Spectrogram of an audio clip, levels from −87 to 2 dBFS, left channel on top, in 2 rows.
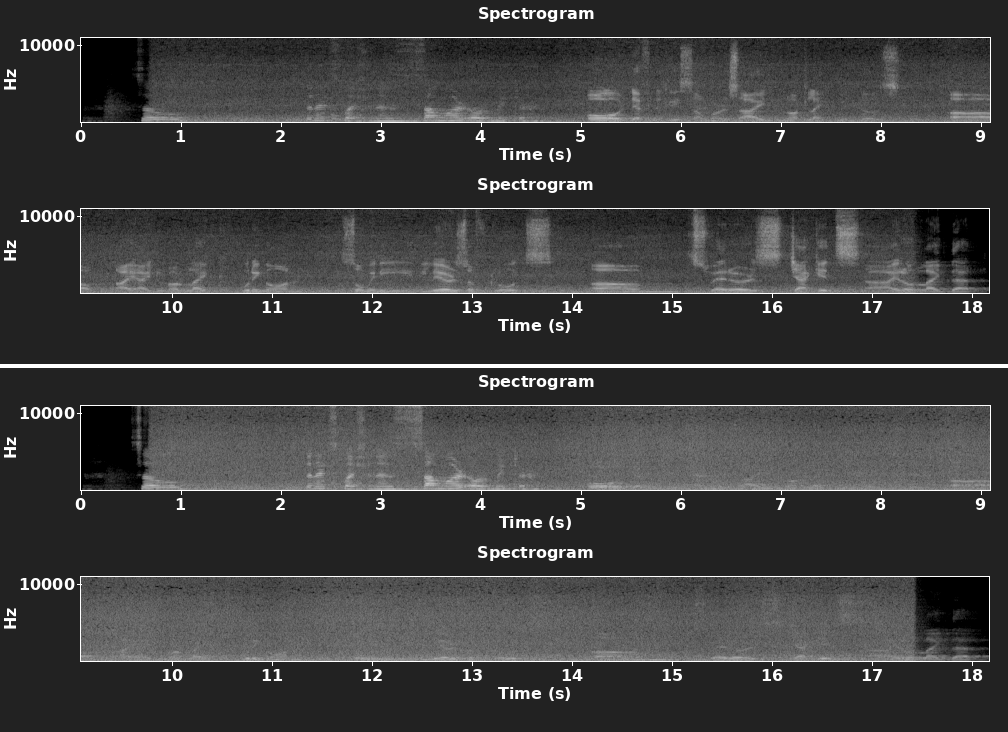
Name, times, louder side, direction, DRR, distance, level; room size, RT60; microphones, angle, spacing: voice 1, 0.6-1.2 2.2-4.8 6.1-6.5 8.3-8.4, right 4 dB, 80° right, 0.6 m, -33 dB
sound 1, 0.7-17.4, right 5 dB, 35° right, 0.4 m, -38 dB
voice 2, 5.1-8.2 8.7-11.4 11.7-13.8 14.2-18.0, left 4 dB, 85° left, 0.8 m, -37 dB
16.5 x 12.0 x 4.4 m
head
